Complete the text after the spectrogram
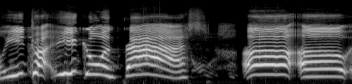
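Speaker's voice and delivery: loud, slowed panicked yell; yelling as he speeds up; excited shout. Real, not acted. Being chased by fast Sonic.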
